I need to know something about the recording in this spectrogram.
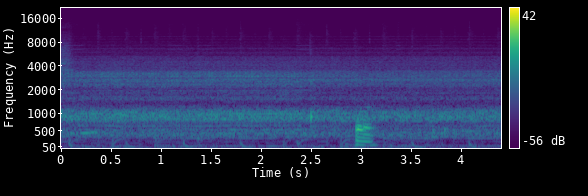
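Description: Steady hiss and hum with faint voices underneath: the worn soundtrack of an old VHS home video playing back. A man's voice breaks in briefly about three seconds in.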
